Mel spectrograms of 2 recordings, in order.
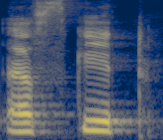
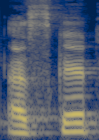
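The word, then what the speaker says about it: skate: बता रहा हूं दोस्तों एस के ए टीई तो क्या बना दोस्तों एस केट ए से आधा स के से क लिख दीजिए ठीक एस और एटी को एट लिखेंगे तो ट लिख दीजिएगा एट हो जाएगा एस्केट स्केट नहीं स्केट जैसे मान लीजिए य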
